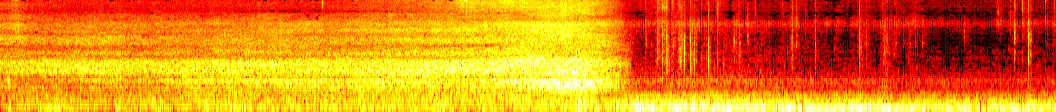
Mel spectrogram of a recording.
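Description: Street traffic noise: the hiss of passing cars' tyres and engines, swelling as a vehicle goes by about five seconds in. About six seconds in the sound changes abruptly to the low rumble of a car being driven, heard from inside.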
